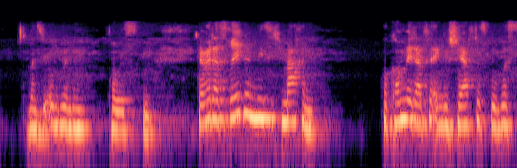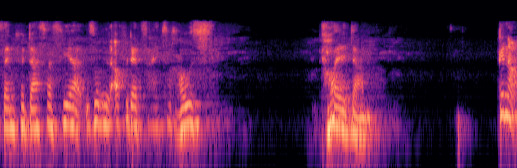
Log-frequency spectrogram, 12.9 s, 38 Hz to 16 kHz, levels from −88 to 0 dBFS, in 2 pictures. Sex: female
